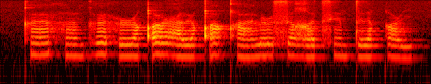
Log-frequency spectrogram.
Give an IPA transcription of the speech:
kʰ œ̃ h ə̃ ɡʱ œ h ə˞ qʼ u ʕ ə y̯ qʼ ũ qʰ œ̃ l ə˞ s ə ʁ ə t͡sʰ ẽ b t ɘ i̯ q ə˞ i̯

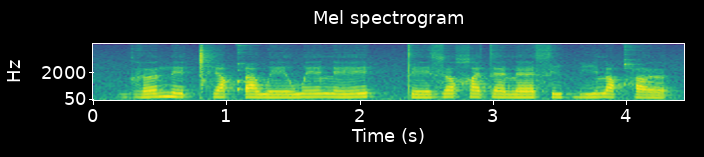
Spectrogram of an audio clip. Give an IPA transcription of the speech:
ɡʱ œ n e ǀʰ e qʼ e w e w e l e | t e z œ χ ɛ t ɛ l ɛ s i ɓ i l œ qʰ œ

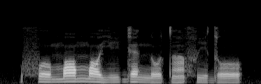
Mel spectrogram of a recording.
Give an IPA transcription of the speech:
f o˧ m ɔ˦ m ɔ˦˨ j i˨˦ ɡ ɛ˦˨ n o˨ t ã˨˦ f i˧ d o˧

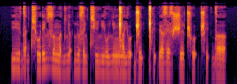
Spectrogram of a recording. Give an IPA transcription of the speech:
j i d a ɡ t͡ɕʰ u ɾʲ ɛ ʎ z u n ʌ ɡ ʎ ʌ ʔ ʎ u z ɛ ʎ t͡ɕʰ i ʎ j u ʎ e ŋ͡ǁ ʌ j u ʔ ɖ͡ʐ i ʔ ǁʰ i ʔ ɾʲ ʌ z e z ʃ i ʈ͡ʂʰ u ʔ ʈ͡ʂʰ i ʔ d ʌ

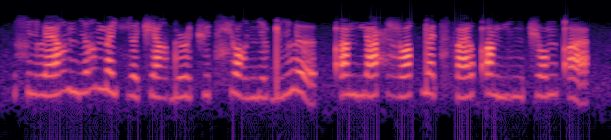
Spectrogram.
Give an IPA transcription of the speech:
ɬ i l æ ʁ ŋ i ʁ m æ ç ɜ t͡ʃ æ ʁ d̪ ə˞ t͡ʃ y t͡s ɕ ɔ ʁ ɲ i l ɖ i l ɜ | qʼ ɜ ŋ j a ħ ɮ ɔ q ɖ æ t͡s f a l qʼ ɔ ŋ j i ŋ t͡ʃ ɔ ŋ qʼ a

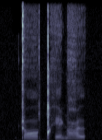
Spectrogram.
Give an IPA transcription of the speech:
ʈ ɔ ǃʰ e ɳ ʕ ə

